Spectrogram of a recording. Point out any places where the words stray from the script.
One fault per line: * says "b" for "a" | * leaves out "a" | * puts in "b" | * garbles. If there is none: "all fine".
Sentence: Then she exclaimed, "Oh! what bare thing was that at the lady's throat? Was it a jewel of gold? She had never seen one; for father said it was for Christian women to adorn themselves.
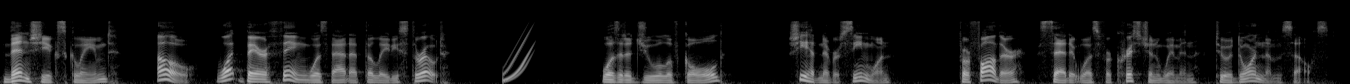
all fine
